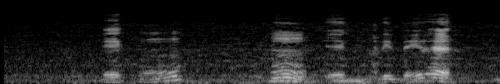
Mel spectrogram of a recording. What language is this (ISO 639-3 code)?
lrk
